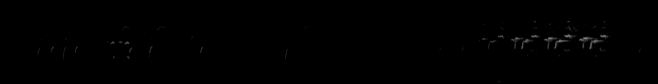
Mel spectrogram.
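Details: Lure-caught sooty-headed bulbul, sixth day of a contest: scattered short chirps at first, then a loud run of rapid repeated bubbly notes near the end, against a faint constant high hiss.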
